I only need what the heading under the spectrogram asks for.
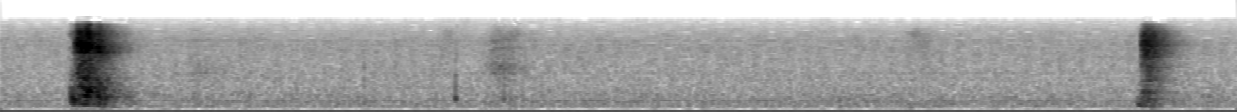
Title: the jack russell sneeze attack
